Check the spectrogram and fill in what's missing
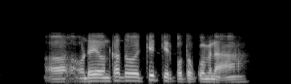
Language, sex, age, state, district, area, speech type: Santali, male, 30-45, Jharkhand, East Singhbhum, rural, conversation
